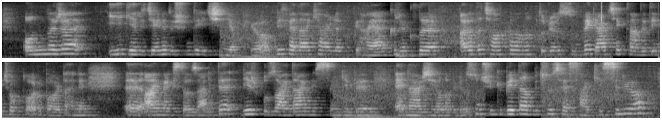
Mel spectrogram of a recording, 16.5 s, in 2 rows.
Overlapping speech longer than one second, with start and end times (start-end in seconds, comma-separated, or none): none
